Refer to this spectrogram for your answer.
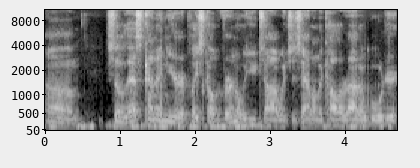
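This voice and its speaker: A man's medium-pitched voice in a Southern US accent, at a fairly quick pace with ordinary pitch variation. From Georgia, US South. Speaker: bigfoot enthusiast and musician. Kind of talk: casual chat.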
